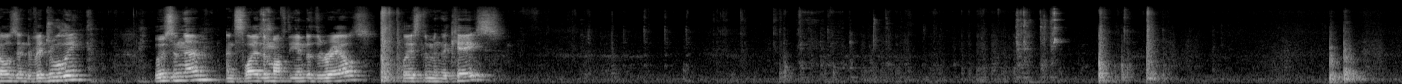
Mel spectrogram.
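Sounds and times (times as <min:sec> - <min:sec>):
metal parts clicking and knocking: 0:06.5 - 0:10.7.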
